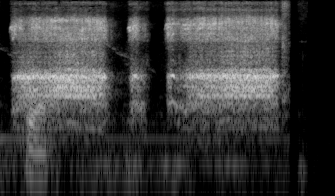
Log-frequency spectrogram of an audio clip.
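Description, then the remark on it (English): A fisher cat call: three loud, harsh, raspy screeches, a long shriek, a brief broken one, then another long one, with no talking. “Oh, the fisher cat. It definitely wasn't that, because that sounds like someone's blowing to a straw.”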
